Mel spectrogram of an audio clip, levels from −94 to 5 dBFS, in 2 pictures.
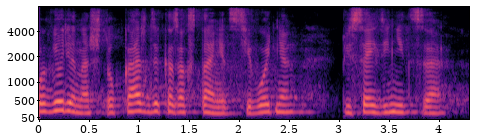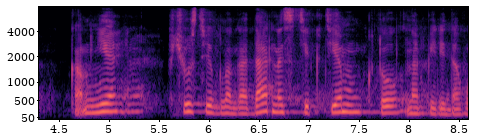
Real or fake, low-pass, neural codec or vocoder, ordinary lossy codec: fake; none; codec, 16 kHz, 4.8 kbps, FACodec; none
